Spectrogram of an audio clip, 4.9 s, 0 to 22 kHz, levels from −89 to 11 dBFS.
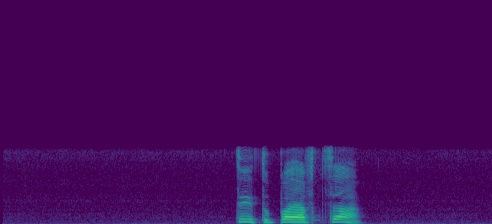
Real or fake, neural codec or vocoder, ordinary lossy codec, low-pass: real; none; none; none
